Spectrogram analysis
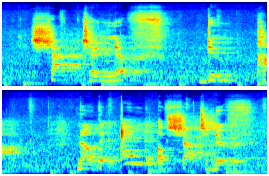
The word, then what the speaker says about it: Châteauneuf du Pape: In order to help you pronounce it easily, just think of the word enough and take out the E from enough, and you have neuf.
